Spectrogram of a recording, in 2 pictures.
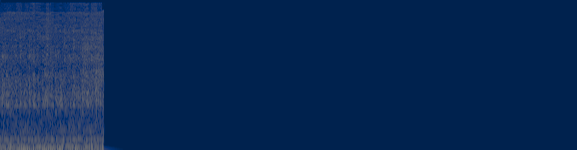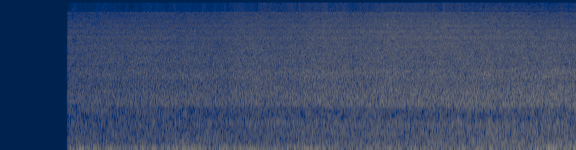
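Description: Surf washing in at Coral Bay (Corallia Beach) in Paphos, a steady broadband rush of waves with wind on the microphone, cut off by several seconds of silence before resuming.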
